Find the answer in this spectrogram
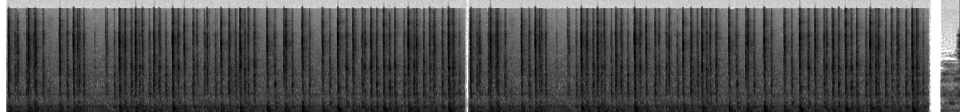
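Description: Typing on a computer keyboard: a fast, irregular run of key clicks with a brief break about halfway, stopping suddenly just before the end.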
